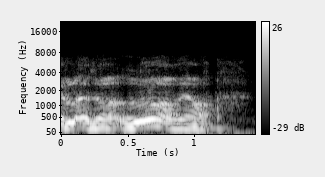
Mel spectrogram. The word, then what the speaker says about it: Louisville: Louisville, yeah.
